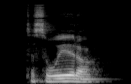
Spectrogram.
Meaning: picture, image
- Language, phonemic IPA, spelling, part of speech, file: Moroccan Arabic, /tasˤ.wiː.ra/, تصويرة, noun, LL-Q56426 (ary)-تصويرة.wav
